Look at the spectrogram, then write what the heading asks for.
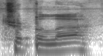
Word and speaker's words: Tripoli: Tripoli is pronounced Tripola, and Nevada is Nevada.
